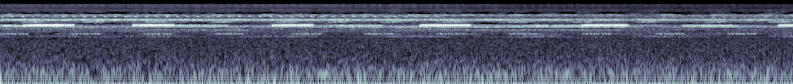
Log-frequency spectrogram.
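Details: Evening chorus of crickets in a quiet park, several callers overlapping in a constant shrill whine, with rhythmic bursts of brighter chirps swelling roughly every second against soft low ambient hum.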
